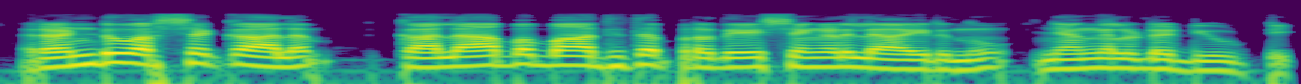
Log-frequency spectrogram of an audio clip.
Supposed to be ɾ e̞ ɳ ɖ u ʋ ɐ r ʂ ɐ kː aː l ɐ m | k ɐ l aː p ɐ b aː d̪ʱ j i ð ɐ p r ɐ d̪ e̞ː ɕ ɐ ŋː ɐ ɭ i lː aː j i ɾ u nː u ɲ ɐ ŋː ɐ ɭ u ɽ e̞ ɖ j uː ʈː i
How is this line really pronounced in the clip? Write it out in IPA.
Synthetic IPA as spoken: ɾ e̞ ɳ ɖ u ʋ ɐ r ʂ ɐ kː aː l ɐ m | k ɐ l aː b ɐ b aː d̪ʱ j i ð ɐ p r ɐ d̪ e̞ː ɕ ɐ ŋː ɐ ɭ i l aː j i ɾ u nː u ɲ ɐ ŋː ɐ ɭ u ɽ e̞ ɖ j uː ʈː i

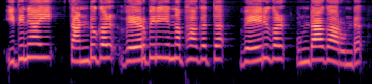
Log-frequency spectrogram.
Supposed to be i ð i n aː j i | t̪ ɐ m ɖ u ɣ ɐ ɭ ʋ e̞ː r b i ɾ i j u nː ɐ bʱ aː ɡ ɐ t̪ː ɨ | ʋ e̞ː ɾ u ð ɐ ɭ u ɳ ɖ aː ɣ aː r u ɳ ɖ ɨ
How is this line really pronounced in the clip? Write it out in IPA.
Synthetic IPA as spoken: i ð i n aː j i | t̪ ɐ ɳ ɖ u ɣ ɐ ɭ ʋ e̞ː r b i ɾ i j u nː ɐ bʱ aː ɡ ɐ t̪ː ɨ | ʋ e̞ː ɾ u ɣ ɐ ɭ u ɳ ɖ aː ɣ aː r u ɳ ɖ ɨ

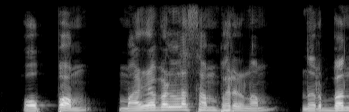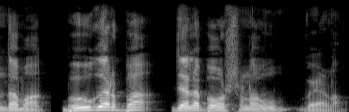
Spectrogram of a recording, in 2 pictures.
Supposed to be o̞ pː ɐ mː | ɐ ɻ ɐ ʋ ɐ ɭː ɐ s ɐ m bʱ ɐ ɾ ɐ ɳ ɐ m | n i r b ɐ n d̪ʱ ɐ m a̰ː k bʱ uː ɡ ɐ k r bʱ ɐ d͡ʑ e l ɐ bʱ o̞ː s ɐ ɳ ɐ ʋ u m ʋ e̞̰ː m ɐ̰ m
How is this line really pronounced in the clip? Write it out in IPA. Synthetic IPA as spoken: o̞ pː ɐ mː | ɐ ɻ ɐ ʋ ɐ ɭː ɐ s ɐ m bʱ ɐ ɾ ɐ ɳ ɐ m | n i r b ɐ n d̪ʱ ɐ m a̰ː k bʱ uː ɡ ɐ r bʱ ɐ d͡ʑ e l ɐ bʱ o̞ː ʂ ɐ ɳ ɐ ʋ u m ʋ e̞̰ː ɳ ɐ̰ m

